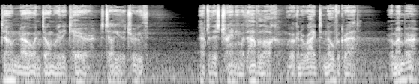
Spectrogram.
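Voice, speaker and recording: An actor playing a gruff, laconic male monster hunter with a gravelly, very deep voice in a game cutscene. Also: steady tone, normal speed, background noise. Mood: dry. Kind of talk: video game cutscene acting.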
